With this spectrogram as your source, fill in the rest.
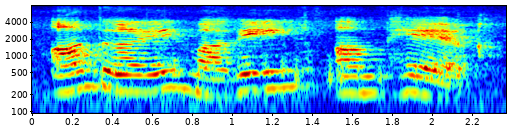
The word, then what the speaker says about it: André-Marie Ampère: So let's have my wife pronounce that name. André-Marie Ampère.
